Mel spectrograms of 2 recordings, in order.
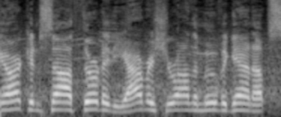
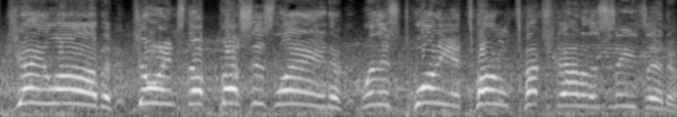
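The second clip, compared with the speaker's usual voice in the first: high-pitched, building play-by-play shout; roaring, triumphant touchdown commentary; ecstatic breakaway call; 12 semitones higher, 6 dB louder than usual. Real, not acted. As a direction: chase the runner downfield with your voice.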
